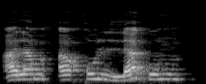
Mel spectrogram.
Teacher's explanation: قاف کے ساتھ ہم نے لام کو ملا کے پڑھنا ہے۔ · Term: لام مشدد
